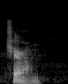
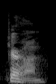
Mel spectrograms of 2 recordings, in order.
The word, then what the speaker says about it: Charon: And I can never pronounce it right, so I'm going to skip it. Charon? – Charon. – Charon. Yeah, I did it right.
